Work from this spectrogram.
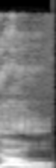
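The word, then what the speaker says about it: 药: 약을 중국 사람들이 야오 하고 발음합니다.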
